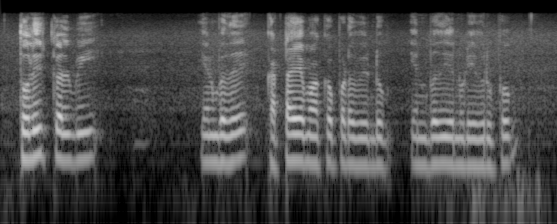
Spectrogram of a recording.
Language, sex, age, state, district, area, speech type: Tamil, male, 45-60, Tamil Nadu, Dharmapuri, rural, spontaneous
